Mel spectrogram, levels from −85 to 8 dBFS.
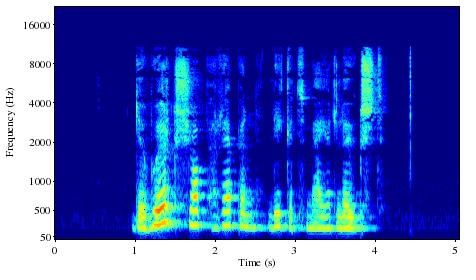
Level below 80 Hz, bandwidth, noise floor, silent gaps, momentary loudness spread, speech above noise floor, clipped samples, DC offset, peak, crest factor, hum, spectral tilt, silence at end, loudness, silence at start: -82 dBFS; 11.5 kHz; -75 dBFS; none; 15 LU; 50 dB; under 0.1%; under 0.1%; -6 dBFS; 22 dB; none; -4 dB/octave; 1 s; -26 LUFS; 0.95 s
